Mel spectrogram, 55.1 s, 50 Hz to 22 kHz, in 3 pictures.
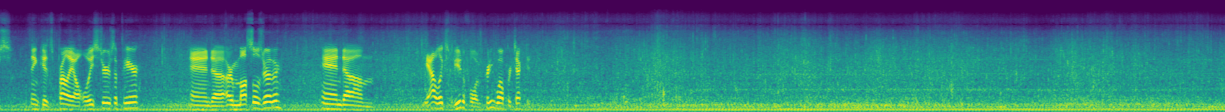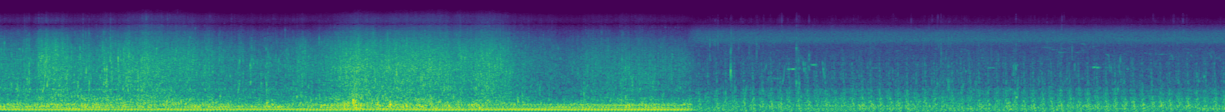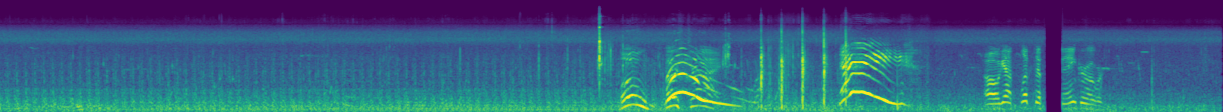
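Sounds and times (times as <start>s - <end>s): boat engine running: 0.0s - 55.0s
wind and water noise: 0.0s - 55.0s.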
